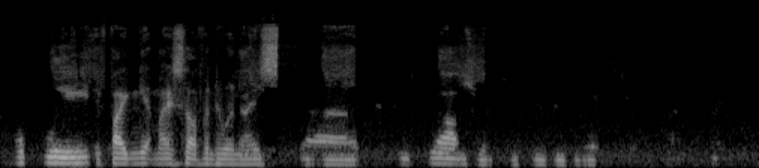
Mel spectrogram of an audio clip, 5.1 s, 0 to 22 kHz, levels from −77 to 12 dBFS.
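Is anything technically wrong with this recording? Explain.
Yes. An echo canceller that likely could not separate the talker from loudspeaker echo during double talk ducks the speech by up to about 25 to 30 dB, causing speech suppressed in double talk from 0.0 to 0.74 s, 1.72 to 2.18 s, and 2.34 s to the end. The other side's voice leaks through where, likely, the echo canceller left residual loudspeaker pickup in the microphone signal. It is heard as faint scraps about 20 to 25 dB below the speech at 0.45 to 0.52 s, 2.33 to 2.38 s, and 3.05 to 3.25 s.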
